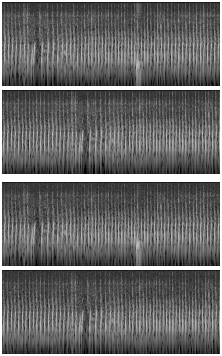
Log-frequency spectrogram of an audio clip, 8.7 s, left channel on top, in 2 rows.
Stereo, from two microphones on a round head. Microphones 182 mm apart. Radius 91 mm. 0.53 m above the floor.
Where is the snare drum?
65° left (ahead or behind).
